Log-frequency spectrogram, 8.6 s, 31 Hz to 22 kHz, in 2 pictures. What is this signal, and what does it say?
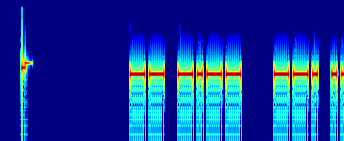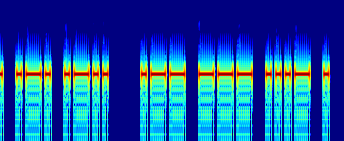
Morse code, heard as a keyed tone, about 20 wpm, 700 Hz. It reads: MY GIRL WOVE
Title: Pangram Challenge v2 - 20wpm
